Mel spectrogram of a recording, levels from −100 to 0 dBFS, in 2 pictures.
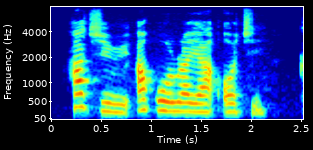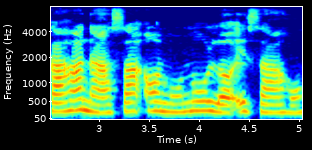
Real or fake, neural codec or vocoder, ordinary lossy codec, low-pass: real; none; none; none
